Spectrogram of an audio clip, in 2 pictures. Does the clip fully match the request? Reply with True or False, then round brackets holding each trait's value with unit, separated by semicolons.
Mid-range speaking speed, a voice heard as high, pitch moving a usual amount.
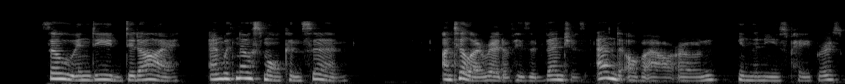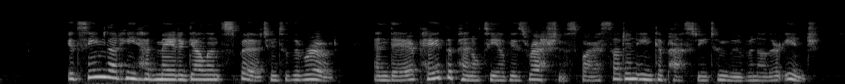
True (175 wpm; 205 Hz; 4.0 semitones)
